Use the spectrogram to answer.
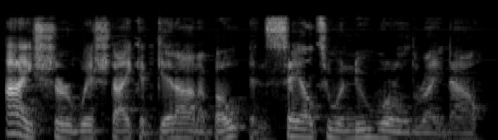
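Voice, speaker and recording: A man, a teacher, reading a children's chapter book aloud with expressive, animated storytelling. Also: medium pitch, moderate pace. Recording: dull lo-fi recording.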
